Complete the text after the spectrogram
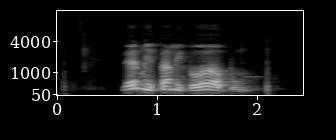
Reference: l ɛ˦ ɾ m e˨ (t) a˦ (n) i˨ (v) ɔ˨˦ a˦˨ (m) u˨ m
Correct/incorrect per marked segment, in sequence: incorrect: p, incorrect: m, correct, incorrect: b

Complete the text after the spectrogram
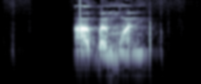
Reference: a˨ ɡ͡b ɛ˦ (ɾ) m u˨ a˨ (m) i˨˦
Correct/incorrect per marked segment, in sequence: incorrect: l, incorrect: n

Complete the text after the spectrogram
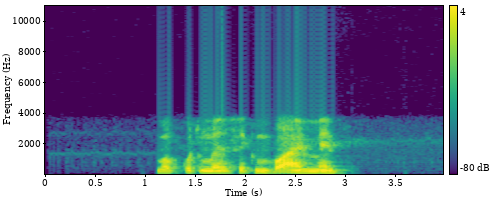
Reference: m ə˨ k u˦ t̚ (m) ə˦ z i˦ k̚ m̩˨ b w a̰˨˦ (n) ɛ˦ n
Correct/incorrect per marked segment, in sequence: correct, incorrect: m

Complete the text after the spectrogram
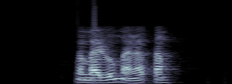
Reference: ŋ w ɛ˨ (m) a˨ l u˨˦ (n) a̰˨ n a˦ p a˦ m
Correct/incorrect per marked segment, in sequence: correct, incorrect: m

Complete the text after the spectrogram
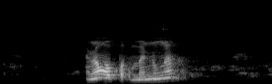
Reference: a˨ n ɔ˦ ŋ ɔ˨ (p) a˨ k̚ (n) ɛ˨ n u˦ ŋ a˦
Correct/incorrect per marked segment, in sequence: correct, incorrect: m

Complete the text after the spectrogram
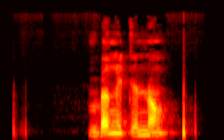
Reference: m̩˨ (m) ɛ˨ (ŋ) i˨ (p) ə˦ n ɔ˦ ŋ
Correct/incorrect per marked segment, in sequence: incorrect: b, correct, incorrect: t

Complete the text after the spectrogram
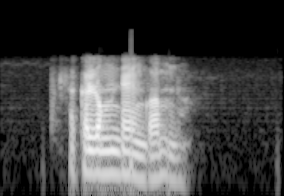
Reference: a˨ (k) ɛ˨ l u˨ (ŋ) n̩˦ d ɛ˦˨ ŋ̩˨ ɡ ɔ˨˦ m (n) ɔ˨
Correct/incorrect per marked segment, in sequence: correct, correct, correct

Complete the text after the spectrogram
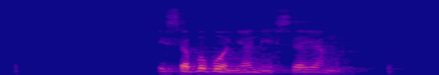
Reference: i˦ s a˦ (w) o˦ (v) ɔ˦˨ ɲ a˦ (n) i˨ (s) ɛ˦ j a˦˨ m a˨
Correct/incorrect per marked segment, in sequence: incorrect: b, incorrect: b, correct, correct

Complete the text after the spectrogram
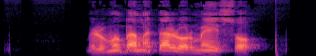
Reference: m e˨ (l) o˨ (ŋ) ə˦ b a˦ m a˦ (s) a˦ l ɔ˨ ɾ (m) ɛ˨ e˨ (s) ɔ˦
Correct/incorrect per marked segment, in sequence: correct, incorrect: m, incorrect: t, correct, correct

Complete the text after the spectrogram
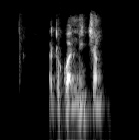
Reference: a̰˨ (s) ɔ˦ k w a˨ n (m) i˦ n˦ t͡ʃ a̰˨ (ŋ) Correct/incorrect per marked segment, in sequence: incorrect: t, correct, correct

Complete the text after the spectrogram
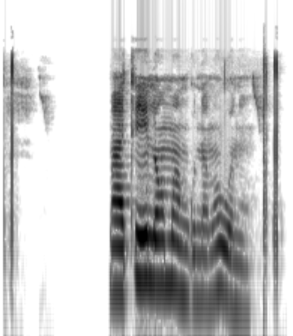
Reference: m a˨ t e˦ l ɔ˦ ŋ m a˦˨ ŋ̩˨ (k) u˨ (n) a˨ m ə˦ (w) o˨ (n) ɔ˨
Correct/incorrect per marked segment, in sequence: incorrect: ɡ, correct, correct, correct

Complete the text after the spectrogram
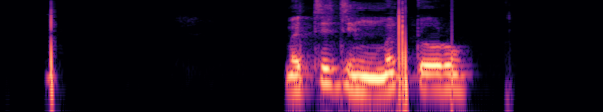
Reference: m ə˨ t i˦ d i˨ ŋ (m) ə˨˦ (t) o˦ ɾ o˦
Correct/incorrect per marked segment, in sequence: correct, correct

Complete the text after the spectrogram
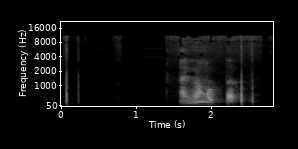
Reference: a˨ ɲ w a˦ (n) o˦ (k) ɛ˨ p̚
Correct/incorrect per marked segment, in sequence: incorrect: ŋ, incorrect: p

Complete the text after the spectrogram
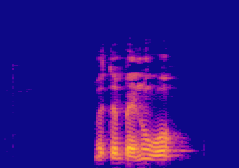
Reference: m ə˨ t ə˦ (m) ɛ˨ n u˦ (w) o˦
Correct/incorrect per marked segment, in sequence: incorrect: b, correct

